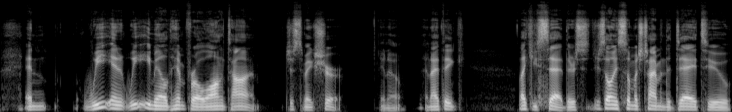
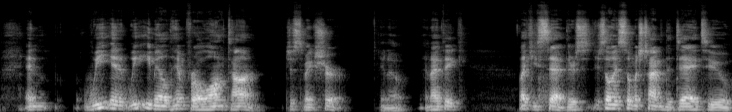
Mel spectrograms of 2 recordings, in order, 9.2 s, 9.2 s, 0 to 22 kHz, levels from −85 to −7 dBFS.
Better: first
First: none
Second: room echo; very slight; dies away in 0.3 s

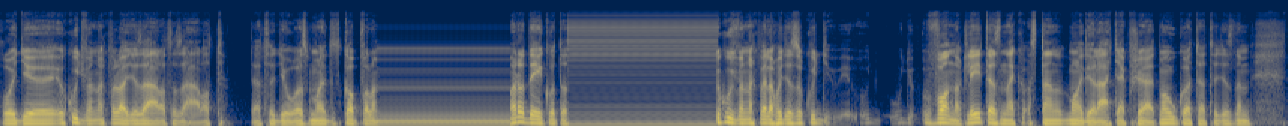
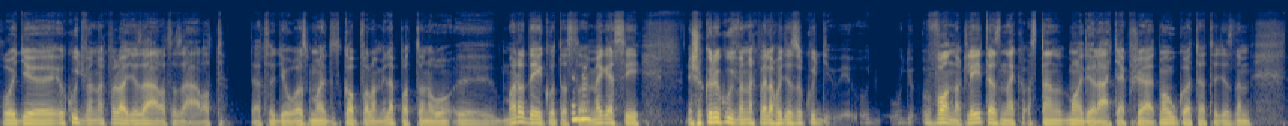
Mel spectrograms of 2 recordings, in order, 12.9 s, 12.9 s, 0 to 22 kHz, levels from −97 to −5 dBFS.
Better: second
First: audio freezing; at 4 s for 1.5 s and at 5.5 s for 1.5 s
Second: none

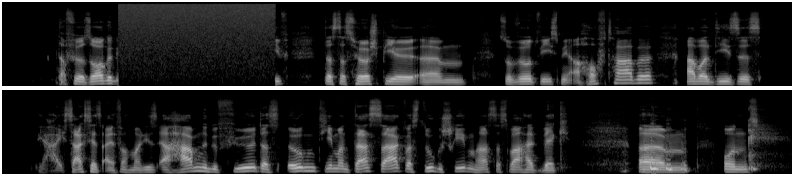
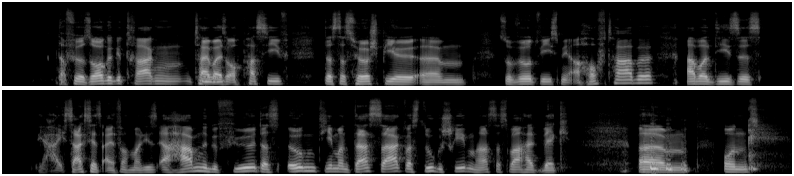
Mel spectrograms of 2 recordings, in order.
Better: second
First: audio cutting out; filled with static; at 1 s for 1.5 s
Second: none

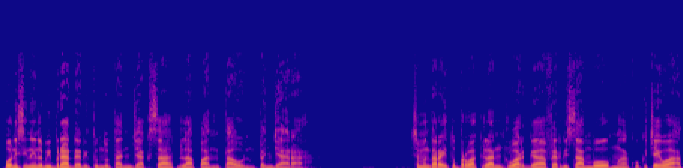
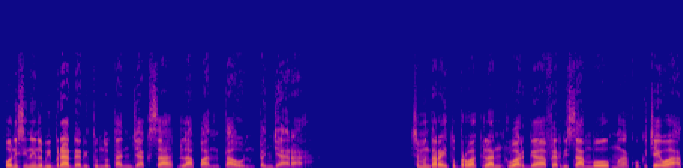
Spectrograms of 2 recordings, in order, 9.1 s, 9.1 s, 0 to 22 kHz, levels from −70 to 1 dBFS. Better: first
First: none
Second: thin; somewhat; fading below 300 Hz

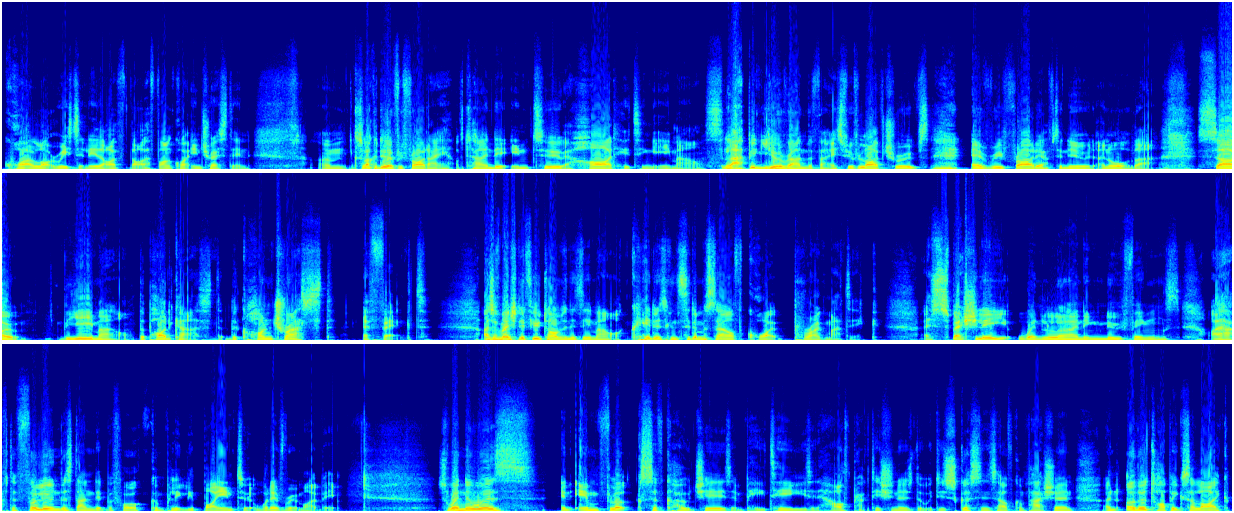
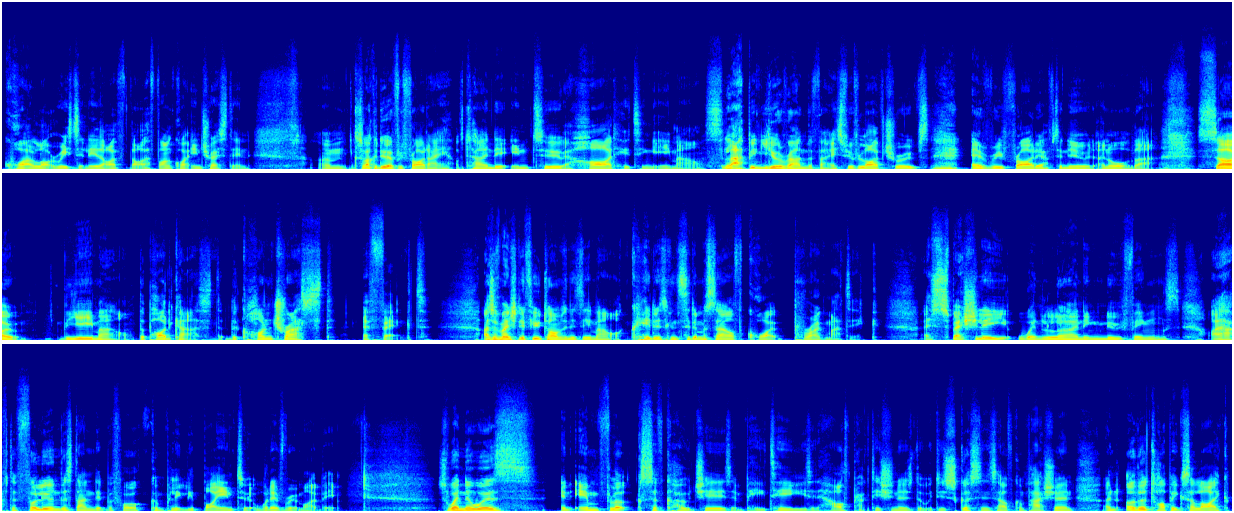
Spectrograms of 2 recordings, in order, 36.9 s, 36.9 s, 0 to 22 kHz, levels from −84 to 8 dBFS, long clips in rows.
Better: second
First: distortion; slight; 3% of the sound clipped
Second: none

